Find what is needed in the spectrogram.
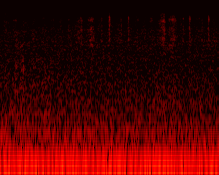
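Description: Faint scratching of a stylus on a tablet as a word is handwritten, in many short strokes.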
